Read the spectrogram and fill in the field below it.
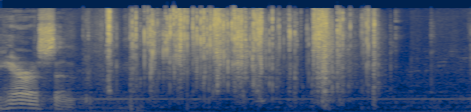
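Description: A foil card pack wrapper crinkles and tears open.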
